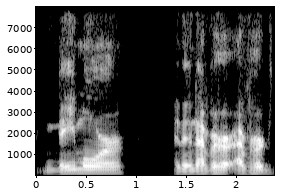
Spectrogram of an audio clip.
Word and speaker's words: Namor: a Spanish word like Namor right you know but it seems like that would be more normal for English as well because we usually put the emphasis on the second vowel right there you go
